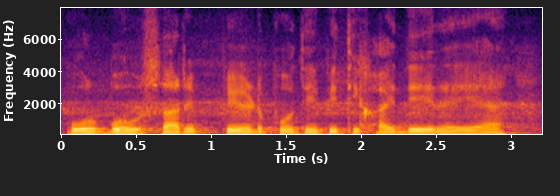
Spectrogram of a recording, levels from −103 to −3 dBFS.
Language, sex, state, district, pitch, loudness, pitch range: Hindi, male, Uttar Pradesh, Saharanpur, 135 Hz, -18 LUFS, 125-135 Hz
